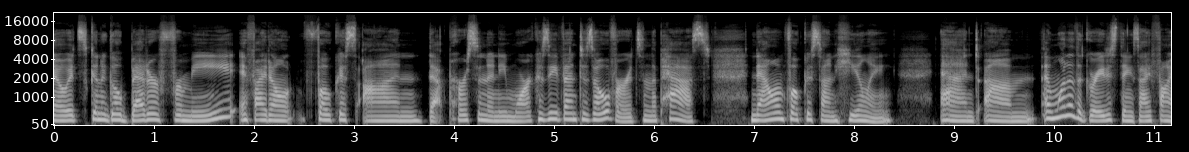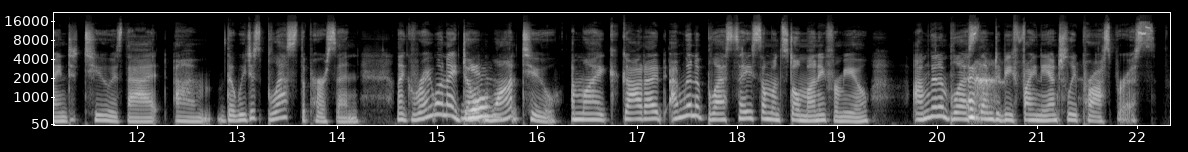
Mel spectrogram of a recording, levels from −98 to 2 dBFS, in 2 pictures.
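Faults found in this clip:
No faults found: the speech signal shows no audible capture, transport or playback defects at any point in the recording.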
